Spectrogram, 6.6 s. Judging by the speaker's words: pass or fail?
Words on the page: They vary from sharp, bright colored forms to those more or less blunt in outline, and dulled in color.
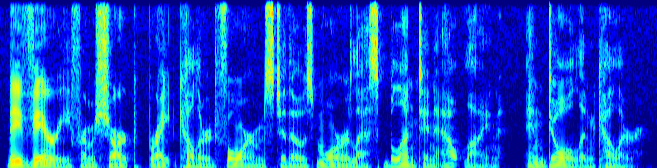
fail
